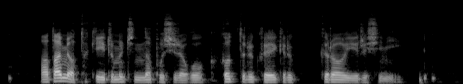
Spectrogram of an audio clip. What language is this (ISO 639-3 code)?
kor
